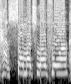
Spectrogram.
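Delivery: usual speaking voice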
